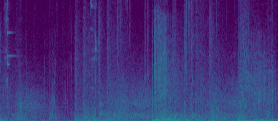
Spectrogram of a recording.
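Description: Artillery fire in the strategy video game Order of Battle: Burma Road, a faint, dense rumble of overlapping blasts and crackling bursts running steadily throughout.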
